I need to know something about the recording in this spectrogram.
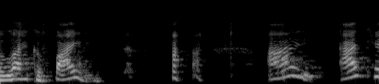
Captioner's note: laughing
